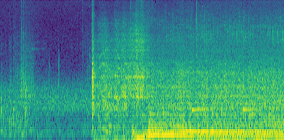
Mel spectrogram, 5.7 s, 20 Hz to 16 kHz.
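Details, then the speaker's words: C5 Chevrolet Corvette at idle with a faint, on-and-off chirping squeak from the belt area, quieter than the day before despite WD-40 and motor oil applied to the bearings; tensioner or accessory pulley suspected, check engine light on, cause unconfirmed. "so you can kind of hear the squeaking right now honestly not too bad right now it was a lot worse yesterday"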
